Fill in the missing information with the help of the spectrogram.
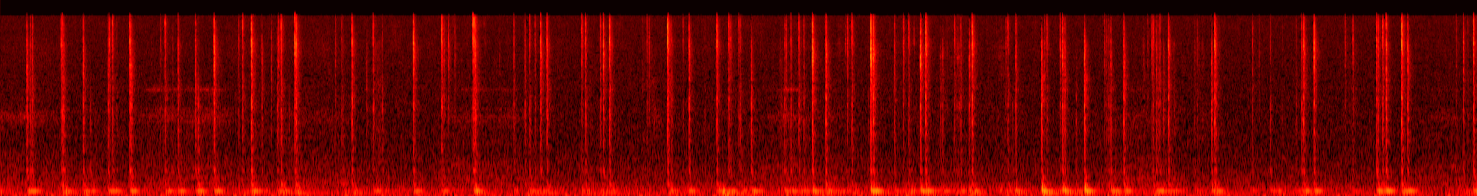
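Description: Long acrylic nails tap a flat, clear glass sheet laid over lace fabric, striking with both fingertips and nail tips. Dozens of quick, irregular, bright clicks patter on in uneven bursts, each dying away almost at once. A steady low hum sits underneath throughout.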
